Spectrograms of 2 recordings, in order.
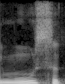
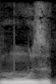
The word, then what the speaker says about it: Muse: Und zwar habe ich dann immer gesagt, wenn mich die Muße küsst. Und es heißt es aber, wenn mich die Muse küsst.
